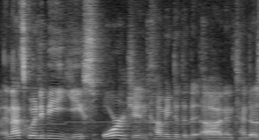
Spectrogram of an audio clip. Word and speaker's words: Ys: it might be but the yeast series uh ys it kind of has a weird pronunciation um it's been a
